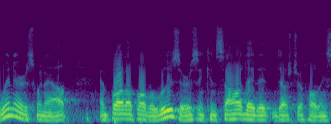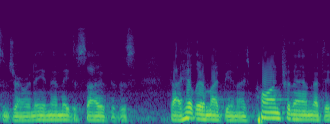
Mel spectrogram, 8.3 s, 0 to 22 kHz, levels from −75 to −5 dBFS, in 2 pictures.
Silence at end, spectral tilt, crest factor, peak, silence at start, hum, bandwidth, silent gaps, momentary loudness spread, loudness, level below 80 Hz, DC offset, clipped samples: 0 s; -10 dB/octave; 14 dB; -8 dBFS; 0 s; none; 9.2 kHz; none; 9 LU; -22 LUFS; -44 dBFS; under 0.1%; under 0.1%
